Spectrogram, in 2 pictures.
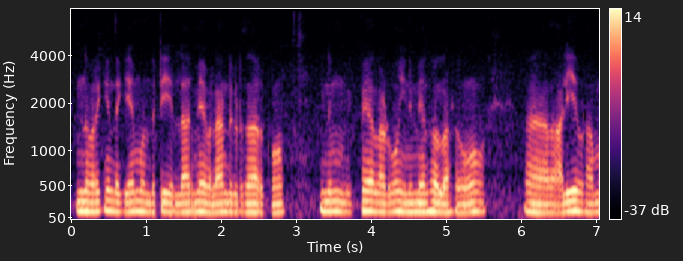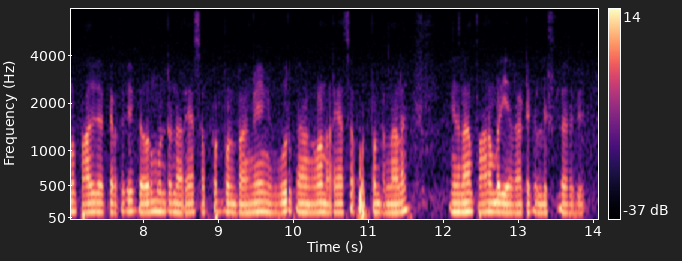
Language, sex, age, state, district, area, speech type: Tamil, male, 18-30, Tamil Nadu, Sivaganga, rural, spontaneous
